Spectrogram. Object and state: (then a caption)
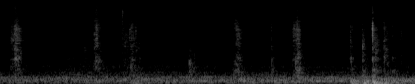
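Clear slime. Orange clear slime is folded, squeezed and pressed flat with fingertips on a wooden counter. Short, bright, wet clicks and crackles pop over a steady low rumble. The loudest squish comes near the end.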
